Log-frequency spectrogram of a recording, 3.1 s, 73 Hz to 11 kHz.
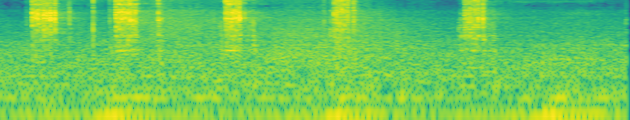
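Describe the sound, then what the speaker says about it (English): A ratchet clicking in short bursts as bolts are tightened on the voltage rectifier of a Venom X22 125cc motorcycle, four or five close, sharp ratcheting runs with pauses between them and no talk. "So let's tighten these back in."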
